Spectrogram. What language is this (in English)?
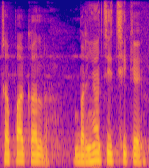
Maithili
